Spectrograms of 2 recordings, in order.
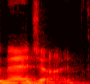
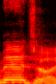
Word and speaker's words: Magi: The word Magi is kind of an English pronunciation of the Greek word magos. I know they don't sound quite the same, but somehow it comes down into English as magi from that Greek word.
